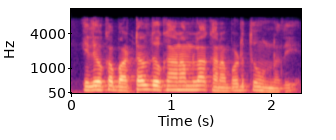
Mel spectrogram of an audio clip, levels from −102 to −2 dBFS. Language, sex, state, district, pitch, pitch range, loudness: Telugu, male, Telangana, Hyderabad, 150 Hz, 135-165 Hz, -15 LUFS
